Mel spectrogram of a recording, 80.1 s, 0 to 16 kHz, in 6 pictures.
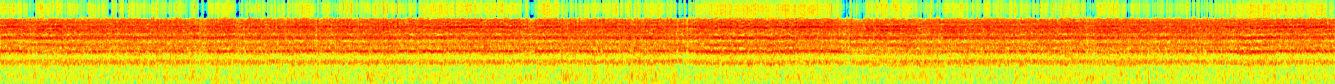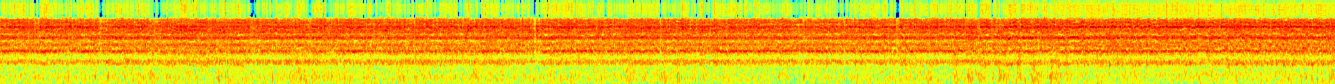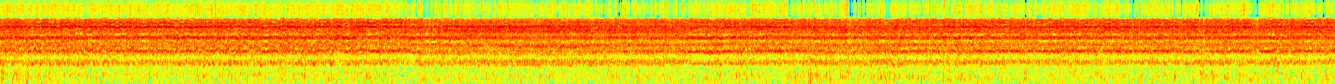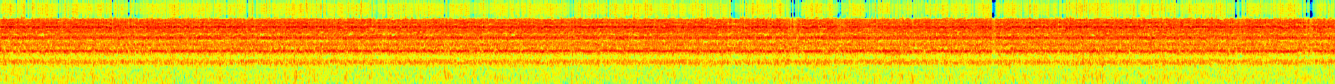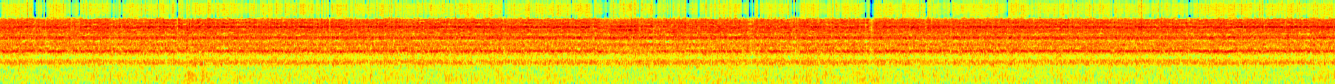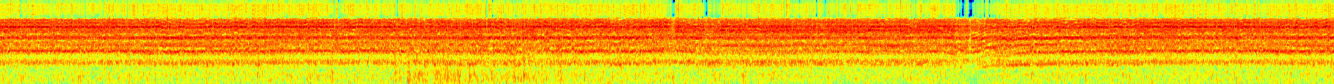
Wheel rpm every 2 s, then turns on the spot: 230, 240, 230, 220, 220, 230, 230, 230, 230, 230, 230, 220, 210, 210, 210, 220, 220, 230, 230, 230, 230, 230, 230, 240, 230, 230, 230, 230, 240, 230, 230, 230, 230, 230, 220, 230, 220, 220, 200, 230.
none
